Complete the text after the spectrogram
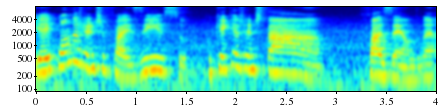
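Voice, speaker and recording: A woman speaks at a high pitch and a moderate pace. Room echo can be heard. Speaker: physiotherapist. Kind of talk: live online lecture. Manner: casual conversational.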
